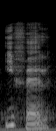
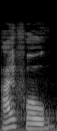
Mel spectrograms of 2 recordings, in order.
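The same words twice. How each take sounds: First: Eiffel is said with a French pronunciation. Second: Eiffel is said with an English pronunciation. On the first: "we say Eiffel" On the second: "in France we don't say Eiffel"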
